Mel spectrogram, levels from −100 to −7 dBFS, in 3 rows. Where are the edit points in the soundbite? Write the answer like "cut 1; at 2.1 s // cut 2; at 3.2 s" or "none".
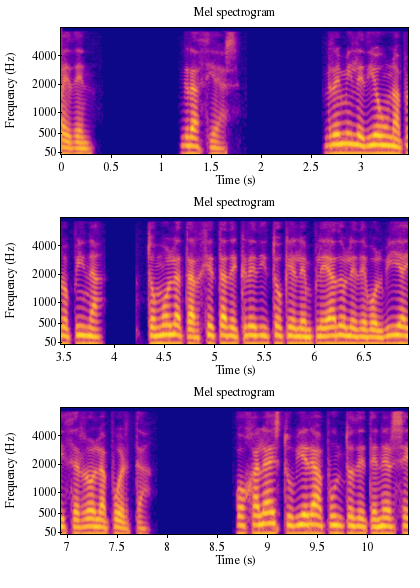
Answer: none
